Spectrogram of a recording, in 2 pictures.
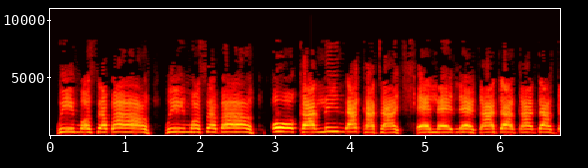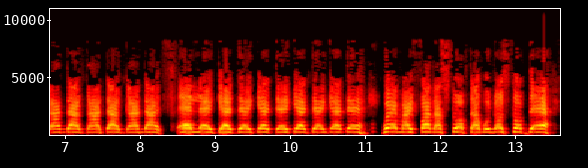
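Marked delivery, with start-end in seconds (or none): none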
